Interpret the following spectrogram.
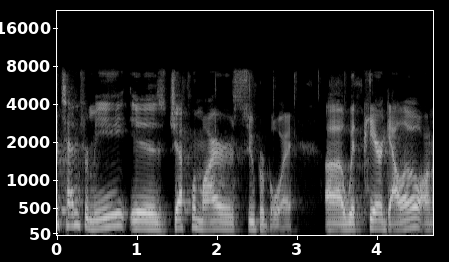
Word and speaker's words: Lemire: bit of Ramadan going on, but it is Lemire. I finally learned how to pronounce it. But anyways, that was that's embarrassing because I did that phone interview with him and I called him Lemire the whole time and he didn't correct me.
